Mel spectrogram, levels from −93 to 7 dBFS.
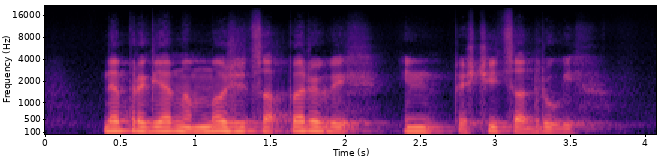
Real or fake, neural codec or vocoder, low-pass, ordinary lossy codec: fake; autoencoder, 48 kHz, 32 numbers a frame, DAC-VAE, trained on Japanese speech; 19.8 kHz; none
